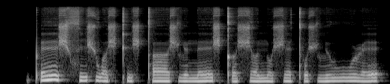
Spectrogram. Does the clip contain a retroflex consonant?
yes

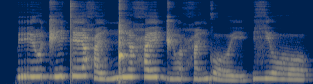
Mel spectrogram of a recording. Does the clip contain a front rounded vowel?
no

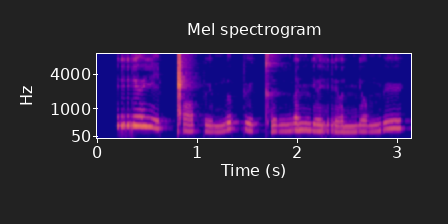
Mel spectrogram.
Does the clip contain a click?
yes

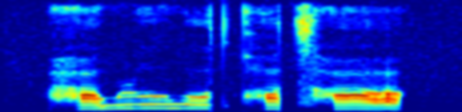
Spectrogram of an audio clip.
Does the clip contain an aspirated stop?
yes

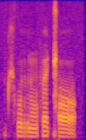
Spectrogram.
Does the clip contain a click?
yes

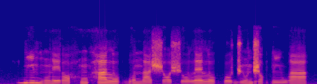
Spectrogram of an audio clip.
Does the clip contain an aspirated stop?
no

